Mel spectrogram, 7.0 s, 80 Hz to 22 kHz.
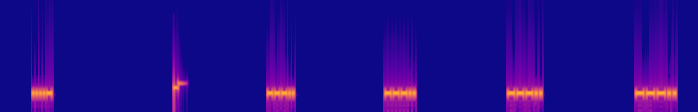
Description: Morse code, heard as a keyed tone, about 60 wpm, spaced as for 9 wpm, 700 Hz. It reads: 4 8888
